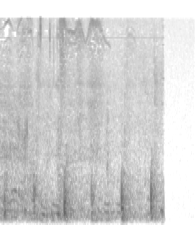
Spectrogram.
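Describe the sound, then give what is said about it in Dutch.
Several soft footsteps cross a hard floor in a steady walking rhythm as a speaker swaps places to stand at the lectern, moderately quiet, over a faint room hum, then cut off abruptly into silence. “Ja, we zijn heel aan het lopen.”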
